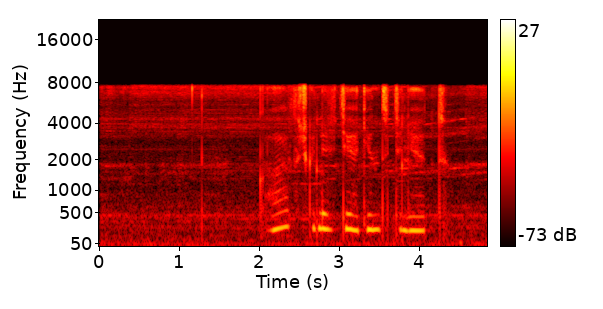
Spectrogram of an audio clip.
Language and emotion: Russian, neutral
